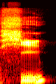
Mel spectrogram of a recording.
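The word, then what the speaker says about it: χι: which is represented by the Greek letter Chi which is how we usually call it in English in modern Greek is called he we can see that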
